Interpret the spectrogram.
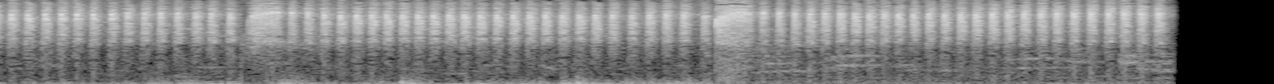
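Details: White-rumped shama in an Indonesian singing competition, judges scoring, giving a sharp besetan with mimicked phrases: a fast, even run of high buzzy pulses, about three per second, briefly broken twice by louder rasping notes, ending abruptly.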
